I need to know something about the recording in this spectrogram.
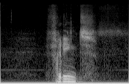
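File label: "vriend", Dutch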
